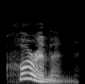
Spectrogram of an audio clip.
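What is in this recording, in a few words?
"quarryman", English, British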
